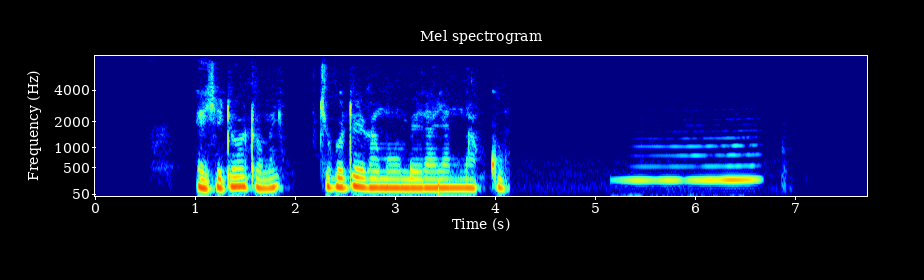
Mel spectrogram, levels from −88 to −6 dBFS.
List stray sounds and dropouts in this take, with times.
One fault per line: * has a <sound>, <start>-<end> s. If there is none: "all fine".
* has a squeak, 5.1-6.7 s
